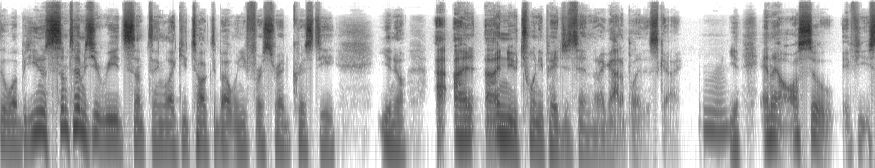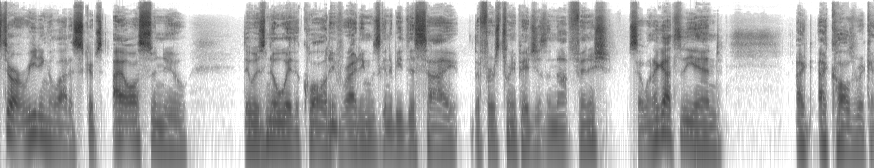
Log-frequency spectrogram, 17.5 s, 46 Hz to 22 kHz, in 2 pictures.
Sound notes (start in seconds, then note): 6.9 Sydney hums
